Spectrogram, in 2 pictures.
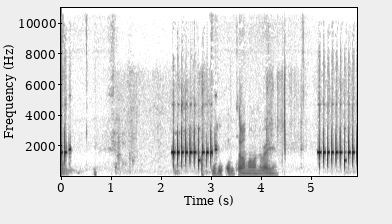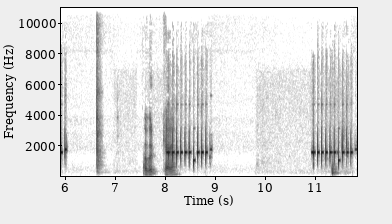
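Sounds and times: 
mobile phone ringing with short electronic beeping tones: 0.0 - 0.2, 2.2 - 3.1, 5.1 - 6.0, 8.0 - 9.0, 10.9 - 11.8
speech: 3.1 - 4.4, 7.6 - 8.4.

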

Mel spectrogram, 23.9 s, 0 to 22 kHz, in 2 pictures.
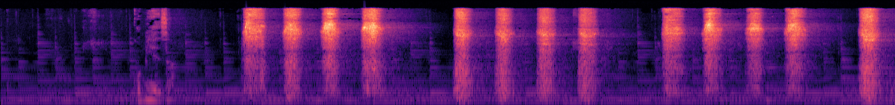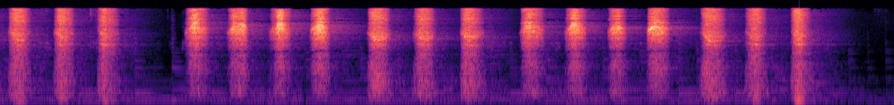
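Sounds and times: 
speech: 1.8 - 2.4
sharp forceful breaths during a breathing exercise: 3.2 - 8.2, 8.8 - 13.8, 14.4 - 23.2.

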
